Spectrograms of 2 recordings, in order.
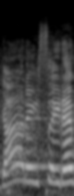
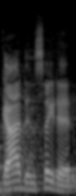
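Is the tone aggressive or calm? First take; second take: aggressive; calm. First: The voice is forceful and confrontational. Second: The voice is relaxed and easygoing. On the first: The speaker calls it wrong. "You get violent almost" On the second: The speaker calls it right. "you hear how the tone calms down?"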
